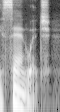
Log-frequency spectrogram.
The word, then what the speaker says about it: sandwich: Think of sandwich. We almost never pronounce the D. We say sandwich or handbag.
